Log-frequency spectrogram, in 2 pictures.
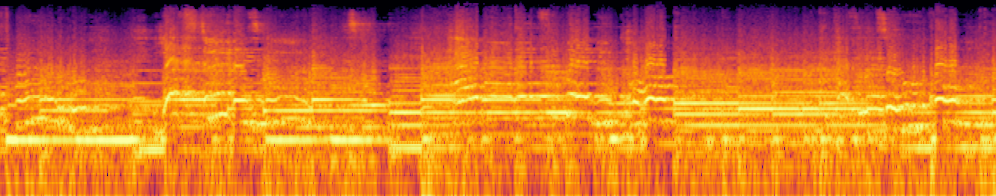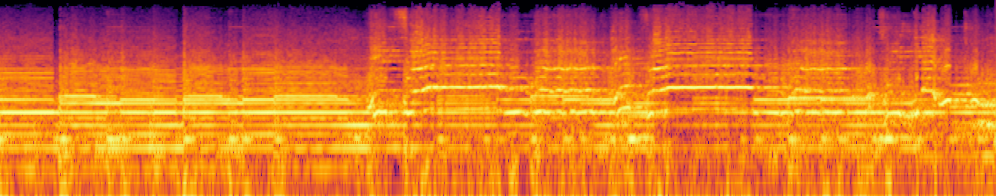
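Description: A woman singing with a steady acoustic guitar accompaniment, holding long wavering notes in the second half.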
